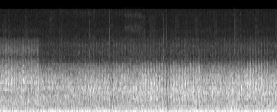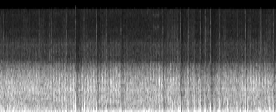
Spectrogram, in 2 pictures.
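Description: A training helicopter hovers and air taxis, its engine and rotor roaring in a loud, continuous drone that stays close and steady throughout, with no voices heard.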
